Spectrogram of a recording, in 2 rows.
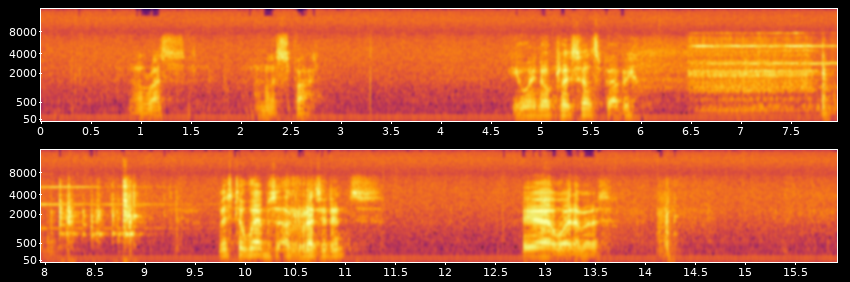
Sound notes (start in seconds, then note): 6.4 phone ringing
